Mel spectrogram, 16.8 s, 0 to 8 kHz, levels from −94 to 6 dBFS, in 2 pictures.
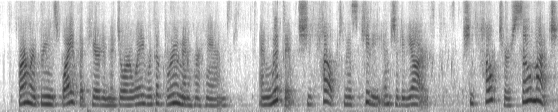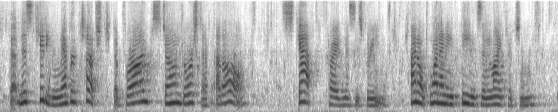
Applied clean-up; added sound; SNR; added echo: neural separator model SepFormer DNS4.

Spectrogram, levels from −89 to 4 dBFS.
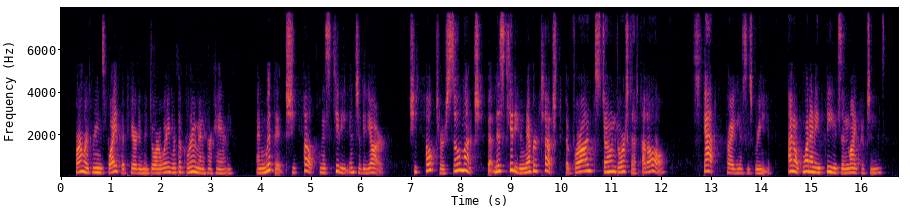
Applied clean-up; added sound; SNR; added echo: neural mask model DeepFilterNet 3.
